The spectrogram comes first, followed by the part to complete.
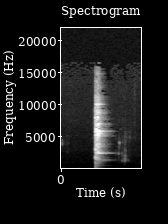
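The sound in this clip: A single bright clink of glasses touching in a toast, with a sharp ringing strike that decays quickly, followed by a couple of very faint ticks. The sound is soft and isolated, with no talk.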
